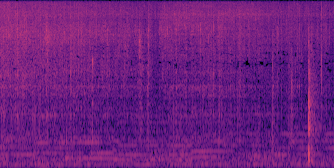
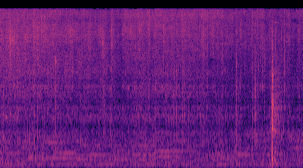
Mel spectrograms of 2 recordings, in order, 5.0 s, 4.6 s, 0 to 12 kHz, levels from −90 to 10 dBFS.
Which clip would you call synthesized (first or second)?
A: second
